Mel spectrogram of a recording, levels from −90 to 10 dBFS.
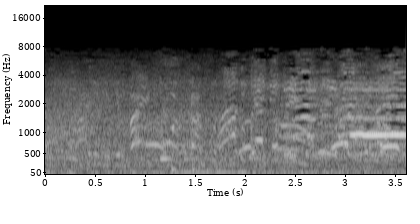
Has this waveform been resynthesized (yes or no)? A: no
